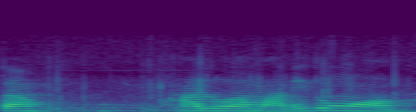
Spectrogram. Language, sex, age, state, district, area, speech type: Bodo, female, 45-60, Assam, Kokrajhar, rural, spontaneous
